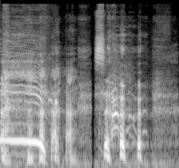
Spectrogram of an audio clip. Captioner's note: both laugh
